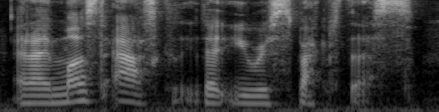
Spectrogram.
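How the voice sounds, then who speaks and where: Woman reading a grave, proud gentleman. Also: deep voice, steady tone, moderate pace. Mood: stern. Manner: grave, reserved. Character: proud, ashamed gentleman brother.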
